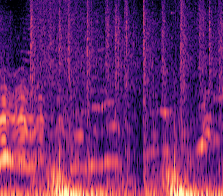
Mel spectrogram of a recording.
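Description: Cartoon-style comedy sound effect over background music: a wobbling, honk-like tone that dies away in the first half second, with drum beats about a second apart.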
